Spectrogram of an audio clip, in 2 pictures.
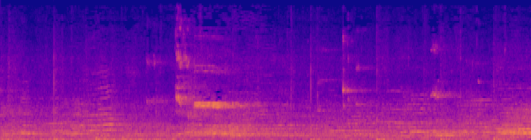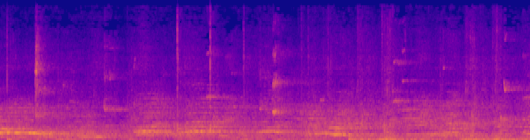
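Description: Basketball game sounds in a gym: a ball bouncing on the hardwood floor amid short sharp knocks and squeaks, under indistinct voices of players and spectators.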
